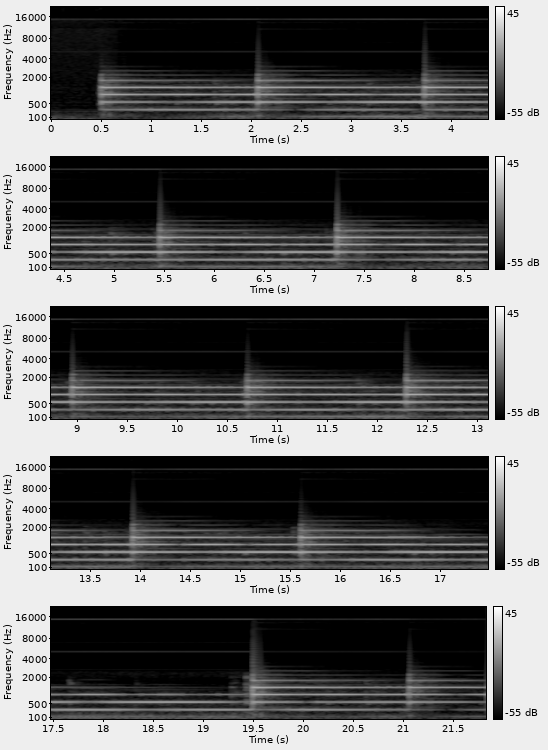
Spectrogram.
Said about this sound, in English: It's actually very somber right now. There have been people gathering for more than an hour as they waited for this bell ringing here at the crypt where Dr. King and his wife, Coretta Scott King, are laying here.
